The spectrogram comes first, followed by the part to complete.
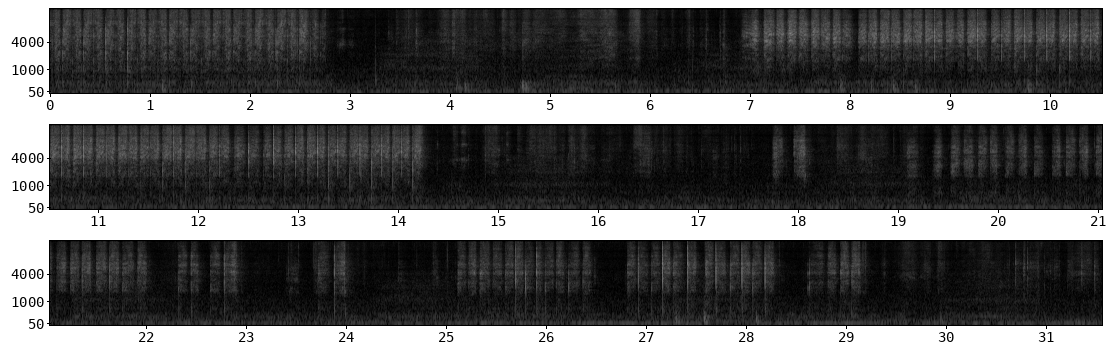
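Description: Pine slicking stick rubbed rapidly back and forth along the edge of a leather strap, burnishing it so the fibres mat down slick and shiny. The rubbing is loud for the first few seconds and again for about seven seconds in the middle, then goes on quieter in shorter, broken strokes.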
